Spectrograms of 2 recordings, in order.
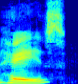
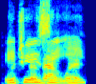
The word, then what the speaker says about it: Hayes: Yeah, and that was super fun, as per hosted by Rob Hayes, who is on this week's Dark Forest. Yeah, HAZE.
